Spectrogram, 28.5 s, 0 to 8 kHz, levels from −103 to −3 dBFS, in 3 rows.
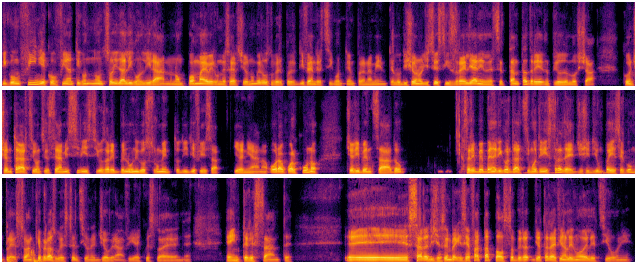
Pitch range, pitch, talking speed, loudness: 100-125 Hz, 115 Hz, 175 wpm, -18 LUFS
